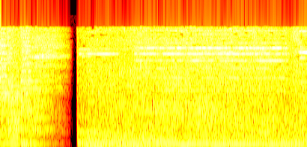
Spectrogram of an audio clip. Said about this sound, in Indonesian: Aduh, macet banget sih. Padahal kan weekend. Iyalah, namanya juga Jakarta.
